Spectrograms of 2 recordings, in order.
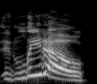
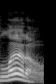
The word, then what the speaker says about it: Leto: to say his name uh lito no it's Leto I it's not Leto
